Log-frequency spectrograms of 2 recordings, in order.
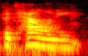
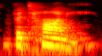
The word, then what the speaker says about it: Vitani: her name it's either vitamin e tawny and at some point i remember calling her as a kid vitality for some reason it's vitani i don't know why i always mispronounced that but you know so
